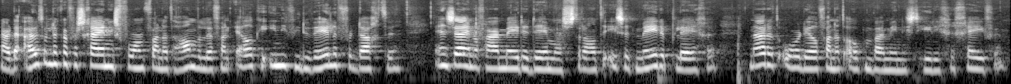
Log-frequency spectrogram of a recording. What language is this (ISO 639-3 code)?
nld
